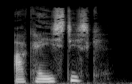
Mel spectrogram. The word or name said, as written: arkaistisk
